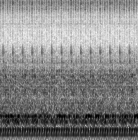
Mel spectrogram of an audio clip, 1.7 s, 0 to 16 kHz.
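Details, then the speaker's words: Skoda Octavia 1.4, first start after timing belt failure repair with bent valves replaced and new head gasket: quick even hydraulic tappet ticking over a steady idle, expected to quieten as oil fills them. "Now you can hear some noise from the hydraulic tappets, but after the engine will work a while, it's going to lose that that sound."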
